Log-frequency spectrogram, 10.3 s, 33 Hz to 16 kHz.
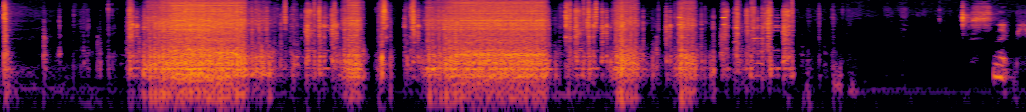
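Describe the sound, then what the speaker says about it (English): A sewing machine topstitches 3 mm from the edge around a fabric strap for a hand sanitizer pouch, running in two steady bursts with short pauses, interspersed with fabric rustling and scraping handling noises. "now I'm just going to top stitch 3mm or 1/8 of an inch all the way around the whole thing"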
